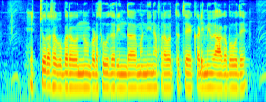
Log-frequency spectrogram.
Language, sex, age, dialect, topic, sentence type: Kannada, male, 18-24, Mysore Kannada, agriculture, question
